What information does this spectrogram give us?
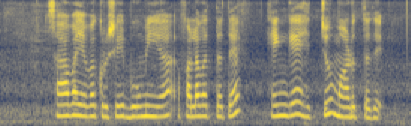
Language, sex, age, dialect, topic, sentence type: Kannada, female, 18-24, Central, agriculture, question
